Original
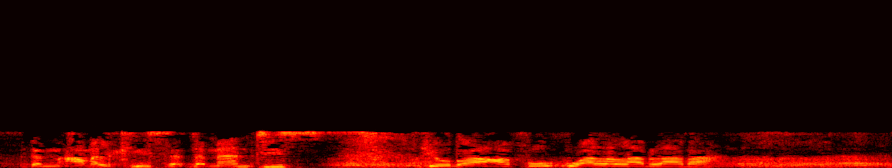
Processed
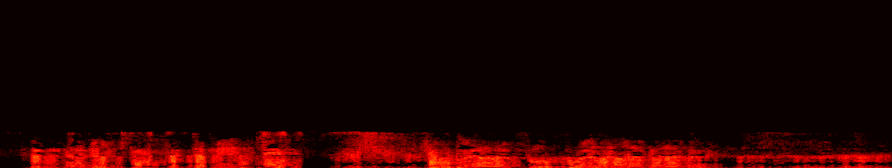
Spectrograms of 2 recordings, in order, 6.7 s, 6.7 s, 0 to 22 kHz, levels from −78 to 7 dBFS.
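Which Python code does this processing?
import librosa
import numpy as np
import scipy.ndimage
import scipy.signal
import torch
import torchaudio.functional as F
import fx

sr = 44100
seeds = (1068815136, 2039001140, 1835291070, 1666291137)

p1 = scipy.signal.sosfilt(scipy.signal.cheby1(2, 1.0, 1000.0, 'lowpass', fs=sr, output='sos'), x)
p2 = fx.spec_gate(p1, sr, threshold_db=-25, keep='weak')
p3 = p2 + fx.echo_single(p2, sr, ms=125, db=-12.0, dry=0)
y = p3 * librosa.db_to_amplitude(14.5)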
